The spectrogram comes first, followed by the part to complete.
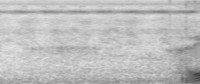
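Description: Crickets trilling in one steady, unbroken high-pitched tone.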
